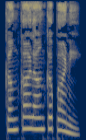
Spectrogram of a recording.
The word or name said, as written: ಕಂಕಾಳಾಂಕಪಾಣಿ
